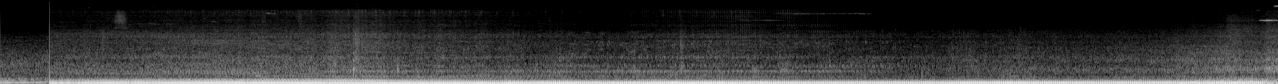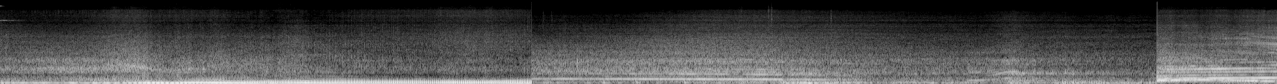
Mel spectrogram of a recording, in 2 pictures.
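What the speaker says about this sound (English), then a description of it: "Oh, some real Ferraris are showing up now, 458." Several Ferrari 458 V8 supercars pass on a Tokyo street, their loud engine roar sweeping close by, then easing off before another car rises briefly near the end over steady traffic noise.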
